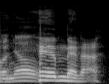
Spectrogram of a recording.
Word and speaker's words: Ximena: It's Ximena, but the X is an H in that dialect, so Himena.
